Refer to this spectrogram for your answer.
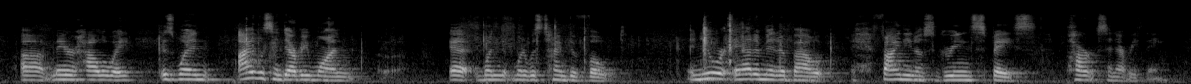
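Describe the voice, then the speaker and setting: A woman talks at a moderate pace with medium pitch and fairly even intonation. Her long, frequent pauses sit in audible room echo. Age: 60s. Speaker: resident speaking at public comment. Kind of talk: public comment at council meeting. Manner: halting.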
